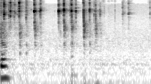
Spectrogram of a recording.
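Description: Typing on a computer keyboard: a quick, irregular run of light keystrokes that thins out near the end.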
